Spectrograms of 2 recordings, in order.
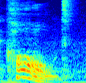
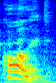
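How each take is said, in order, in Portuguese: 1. A terminação não tem vogal extra, é uma sílaba só. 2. A terminação é falada como uma sílaba extra com vogal. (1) "é called" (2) "a pronúncia correta não é called"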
